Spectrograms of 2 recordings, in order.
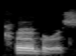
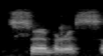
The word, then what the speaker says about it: Kerberos: to death here but it's kerberos isn't it not cerberus i believe kerberos the triple i just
